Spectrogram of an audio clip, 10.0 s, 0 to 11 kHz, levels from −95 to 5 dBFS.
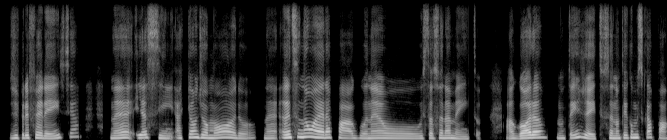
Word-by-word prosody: De 195 +2 -2
preferência, 205 +6 -2 0.5
né, 205 +4 +1
e, 215 +1 +2
assim, 200 -6 -3
aqui 195 +6 -4
onde 245 -2 +2
eu 210 - +3
moro, 200 -2 0
né, 180 0 -5
antes 235 +2 +4
não 280 +1 +4
era 230 -1 +5
pago, 185 -3 -1
né, 185 +2 -1
o 180 -2 -4
estacionamento, 180 -4 -4 0.4
agora 195 +7 +5 0.2
não 185 -2 -6
tem 220 +7 -1
jeito, 170 -9 0
você 195 - -4
não 180 0 0
tem 205 +2 -2
como 230 +1 +1
escapar, 230 -6 -4
195 Hz, 155 wpm, -24 LUFS, 180-225 Hz, 0.5 s, era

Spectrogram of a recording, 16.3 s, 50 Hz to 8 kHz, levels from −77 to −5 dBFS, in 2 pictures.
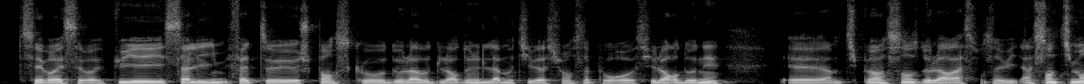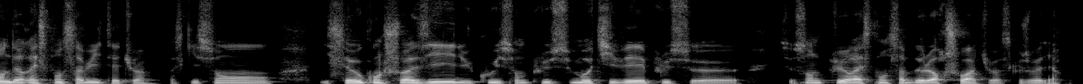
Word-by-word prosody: C'est 115 - 0
vrai, 115 +3 +4
c'est - - -3
vrai, 95 +2 -1
puis 110 -1 +3
ça 105 +1 0
lim 105 +1 +2
en - - -7
fait 130 -1 -1
je 100 +2 +1
pense, 140 +2 -2
qu'au-delà 115 +1 0
de 110 - -9
leur 105 -1 0
donner 110 +1 0
de 110 - +1
la 100 -1 +1
motivation, 105 +5 -3
ça 130 -4 -6
pourrait 95 -1 -3
aussi 95 +4 -4
leur 105 -3 +2
donner, 115 +6 +2 0.5
heu, 90 -1 0
un 85 0 -5
petit - - -10
peu - - -5
un 110 -1 +2
sens 120 +2 +1
de 105 - 0
la 95 -1 +3
responsabi 100 +2 -3
un 105 - -3
sentiment 125 +3 +4
de 120 - +5
responsabilité, 115 +3 -1
tu 130 - -7
vois? 110 0 -8
Parce 110 - -18
qu'ils 105 - -9
sont 95 -3 -4 0.3
i - - -13
c'est - - -2
eux 110 +2 +6
qu'on 110 0 +1
choisit 115 +4 +4
du 95 - -3
coup 115 - -1
ils 110 - -1
sont 95 -1 -5
plus 115 -1 -4
motivés 110 +3 +2
plus, 115 -3 -6
heu, 90 -3 -5 0.3
ils - - -21
se - - -14
sentent 100 -1 -3
plus 120 - +2
responsables 105 0 0
de 100 - +3
leur 95 0 +3
choix, 120 -2 +1
tu - - -14
vois 90 - -7
ce - - -17
que 90 - -14
je 95 - -9
veux 95 - 0
dire? - - -9
110 Hz, 255 wpm, -24 LUFS, 100-115 Hz, 0.5 s, eux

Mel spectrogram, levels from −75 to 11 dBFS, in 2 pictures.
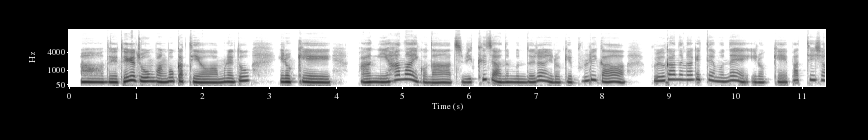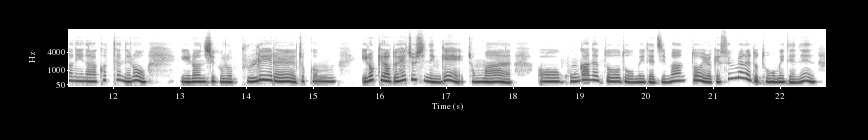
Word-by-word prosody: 아 190 -1 +6
네. 185 -1 +7
되게 240 +9 +6
좋은 225 -3 +4
방법 205 +1 +4
같아요. 205 -6 +4
아무래도 195 +9 +3 0.4
이렇게 190 -3 +4 0.4
방이 185 0 +4
1 315 - +2
이거나 170 - 0
집이 180 0 -2
크지 320 - -3
않은 185 -3 +2
분들은 185 +8 0
이렇게 175 -1 -1
분리가 200 - -1 0.4
불가능하기 310 +5 -2
때문에 250 - -2
이렇게 180 +1 -3
파티션이나 230 - -4
커튼으로 255 -5 -4 0.5
이런 200 +1 +1
식으로 195 -2 0
분리를 220 -2 0
쪼끔 220 -2 -6 0.4
이렇게라도 235 0 0
해 270 +5 -1
주시는 245 - -2
게 210 -4 -2
정말 195 -3 0 0.4
어 215 -1 -2
공간에도 220 - -4
도움이 185 -2 -1
되지만 190 +8 -3
또 275 -4 -2
이렇게 185 -2 -1
숙면에도 380 - -5
도움이 190 -2 0
되는 195 +3 -2
205 Hz, 275 characters per minute, -17 LUFS, 185-250 Hz, 0.5 s, 네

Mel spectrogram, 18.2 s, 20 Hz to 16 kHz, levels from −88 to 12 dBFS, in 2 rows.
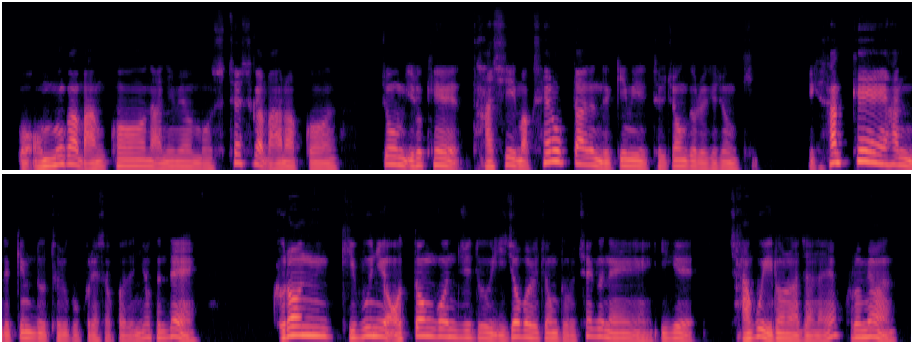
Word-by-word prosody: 뭐 - - -3
업무가 155 +10 +2
많건 130 +5 0
아니면 115 +2 -2
뭐 100 -1 -5
스트레스가 190 - -4
많았건 105 +1 -3 0.4
좀 170 -4 +1
이렇게 140 -2 0
다시 115 +6 -2
막 115 -3 -1
새롭다는 210 - +2
느낌이 120 +1 0
들 110 - -6
정도로 120 -3 -1
이렇게 100 -1 -4
좀 105 -2 -2
기 - - -25 0.5
이렇게 105 -3 -10
상쾌한 205 - +4
느낌도 115 +1 -1
들고 105 -2 -5
그랬었거든요. 95 +4 -5
근데 135 - 0 0.8
그런 185 +2 +5
기분이 160 +4 +1
어떤 165 - +2
건지도 140 -6 0
잊어버릴 135 +7 +1
정도로 115 -5 -2
최근에 120 - -2
이게 115 -3 -1 0.4
자고 125 +9 +1
일어나잖아요? 105 - 0
그러면 145 - +1
125 Hz, 305 characters per minute, -25 LUFS, 105-155 Hz, 0.8 s, 그런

